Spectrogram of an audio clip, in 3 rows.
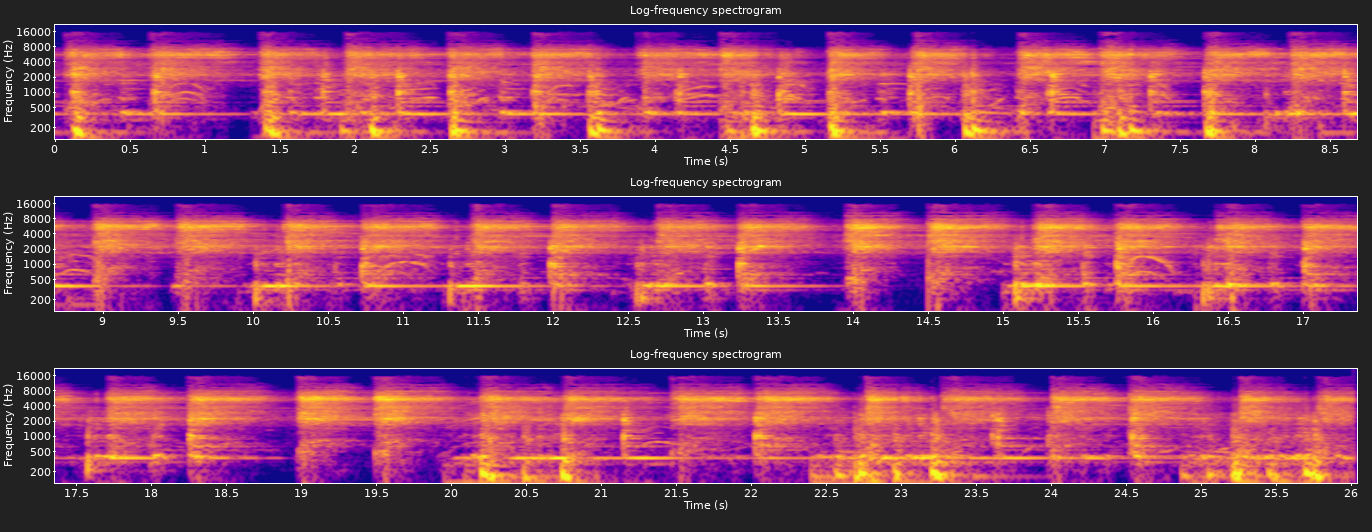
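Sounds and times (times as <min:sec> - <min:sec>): barrel drums in fast rhythm: 0:00.0 - 0:26.0.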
